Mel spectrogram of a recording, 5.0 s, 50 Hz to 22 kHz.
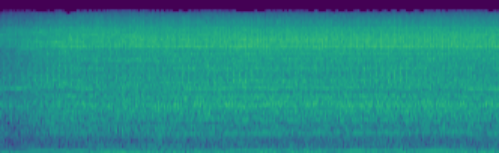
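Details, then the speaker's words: VW Golf 2 carbureted engine after resealing all carburettor gaskets: a steady, even idle with a low, constant rumble and no hiss or hunting through repeated revving; no air leak, normal idle. "Là j'ai fini de jointer tout ça et je remonte, je me dis c'est bon, il n'y a plus de prise d'air, je démarre, montée, descente, montée, descente, montée, descente. Le bruit, c'est la ligne. Pas de fuite."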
